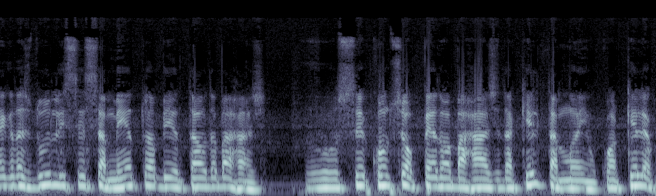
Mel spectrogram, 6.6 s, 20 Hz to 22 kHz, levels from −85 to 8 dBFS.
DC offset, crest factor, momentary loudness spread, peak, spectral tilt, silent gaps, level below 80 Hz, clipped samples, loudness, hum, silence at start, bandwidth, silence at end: under 0.1%; 12 dB; 4 LU; 0 dBFS; -8 dB/octave; none; -42 dBFS; under 0.1%; -14 LUFS; none; 0 s; 11.5 kHz; 0 s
